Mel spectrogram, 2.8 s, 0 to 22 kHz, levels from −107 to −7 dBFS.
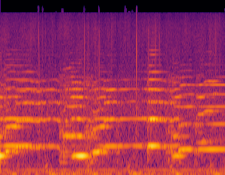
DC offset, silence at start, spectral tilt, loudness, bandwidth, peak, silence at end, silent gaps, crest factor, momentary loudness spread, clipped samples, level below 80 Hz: under 0.1%; 0 s; -3 dB/octave; -27 LUFS; 16.5 kHz; -10 dBFS; 0 s; none; 16 dB; 10 LU; under 0.1%; -46 dBFS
